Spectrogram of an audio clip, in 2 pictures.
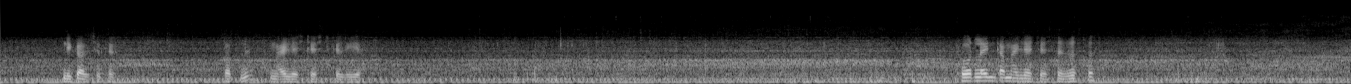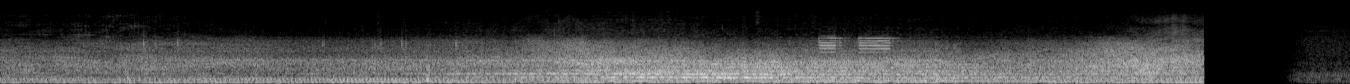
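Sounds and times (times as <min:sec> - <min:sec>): motorcycle engine running: 0:00.0 - 0:20.6
wind and road noise: 0:00.0 - 0:25.6, 0:26.4 - 0:27.0.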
